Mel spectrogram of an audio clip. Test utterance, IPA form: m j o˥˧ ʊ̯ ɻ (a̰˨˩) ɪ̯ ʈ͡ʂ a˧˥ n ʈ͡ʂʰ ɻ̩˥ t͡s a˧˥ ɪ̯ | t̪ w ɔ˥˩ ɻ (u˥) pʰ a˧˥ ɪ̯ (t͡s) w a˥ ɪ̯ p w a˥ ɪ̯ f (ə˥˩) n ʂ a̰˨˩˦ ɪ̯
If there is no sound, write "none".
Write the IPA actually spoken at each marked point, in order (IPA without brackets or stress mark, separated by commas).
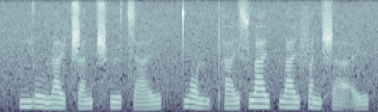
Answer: a˥˩, ṵ˨˩, s, a˥˩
